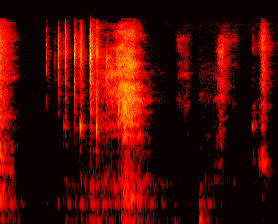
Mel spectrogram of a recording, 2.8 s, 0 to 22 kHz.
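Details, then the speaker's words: Old PCV valve pulled from an SN95 Mustang, shaken by hand: quick, light metallic clicks showing its check valve moves freely up and down. "it does rattle you can hear rattling so it does flop up and down in there"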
